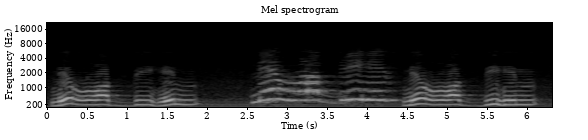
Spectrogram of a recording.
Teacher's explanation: اب نون نہیں پڑھا جائے گا، میم را سے ملے گا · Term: ادغام بغیر غنہ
